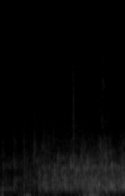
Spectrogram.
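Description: A church congregation claps together, the steady broadband clapping building slightly in loudness, a little distant and without voices over it.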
